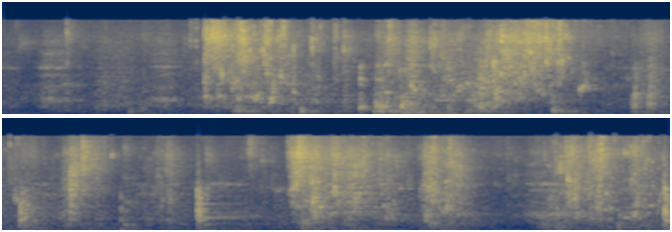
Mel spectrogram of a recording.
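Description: A person wading through water in a flooded tunnel, the water sloshing and splashing in a string of irregular surges about a second apart.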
